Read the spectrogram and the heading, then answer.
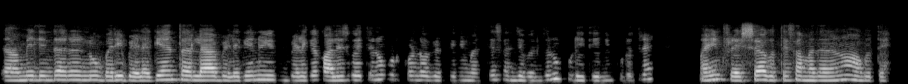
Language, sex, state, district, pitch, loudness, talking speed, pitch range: Kannada, female, Karnataka, Mysore, 195 Hz, -19 LUFS, 150 wpm, 185-210 Hz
